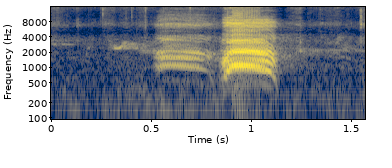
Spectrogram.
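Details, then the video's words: Crows fighting over food: two harsh, nasal caws, a shorter one followed by a louder, longer one, against a quiet background. "কাকের ডাক Crows fight for food Crow Sound"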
